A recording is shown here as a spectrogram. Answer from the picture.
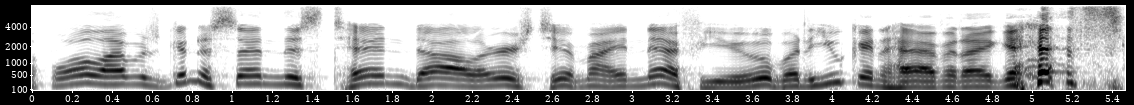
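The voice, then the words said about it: Old lady voice. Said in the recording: “you do a way better old lady voice than I do.”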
